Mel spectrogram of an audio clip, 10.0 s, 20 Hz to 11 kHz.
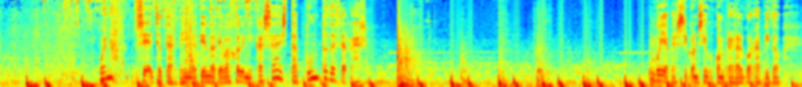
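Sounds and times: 
rapid human heartbeat: 0.3s - 1.8s, 3.3s - 9.2s
speech: 1.2s - 4.7s, 8.2s - 10.0s.

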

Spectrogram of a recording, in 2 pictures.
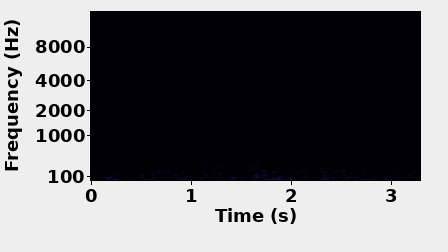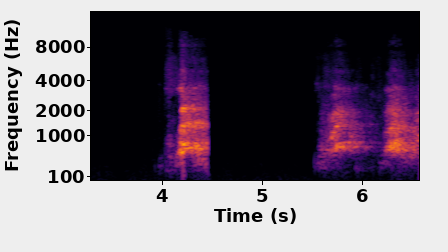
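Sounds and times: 
dog barking: 4.0s - 4.5s, 5.5s - 6.5s.

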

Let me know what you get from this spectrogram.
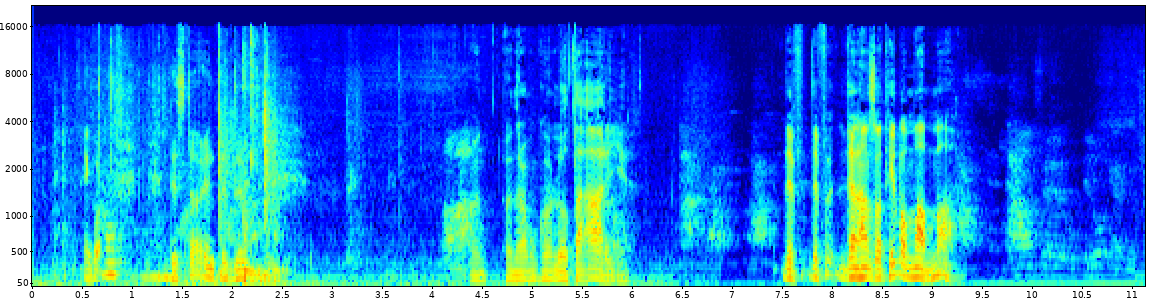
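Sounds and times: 
speech: 0.5s - 2.6s, 4.4s - 6.0s, 7.5s - 9.4s
dog barking and yelping: 6.4s - 7.5s, 9.2s - 10.1s.

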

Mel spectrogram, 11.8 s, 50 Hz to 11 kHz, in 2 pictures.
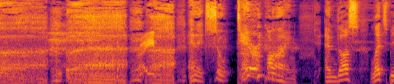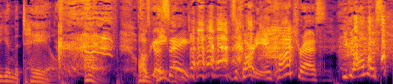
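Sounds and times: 
heavy strained breathing with grunting and groaning: 0.0s - 2.9s
speech: 0.8s - 1.5s, 2.2s - 11.7s
laughter: 6.8s - 7.7s, 8.3s - 11.7s.

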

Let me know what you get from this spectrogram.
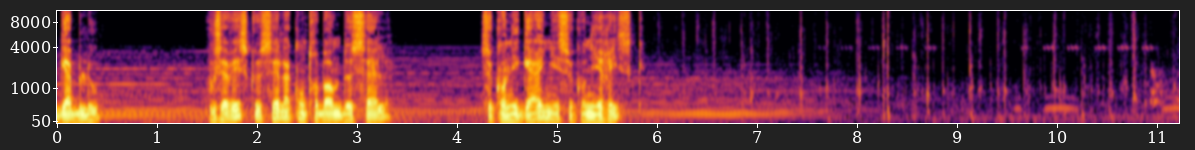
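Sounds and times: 
speech: 0.0s - 0.5s, 1.5s - 3.5s, 4.2s - 5.9s
horse hooves clip-clopping at a walking pace: 5.8s - 11.2s.

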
